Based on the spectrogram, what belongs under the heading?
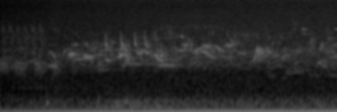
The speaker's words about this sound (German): Entweder ist der Gesang melodisch, die super Amsel, die wir im Hintergrund auch hören.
